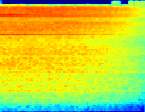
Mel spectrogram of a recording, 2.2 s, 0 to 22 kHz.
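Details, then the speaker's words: Makita 5008MG electric saw after replacing a badly damaged commutator/rotor and carbon brushes with new original rotor and brushes, bench power test: smooth, even high-pitched whirr that winds down cleanly, faster speed; healthy after repair. "再仔细听转速的声音，转速提升有变快且悦耳好听。"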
